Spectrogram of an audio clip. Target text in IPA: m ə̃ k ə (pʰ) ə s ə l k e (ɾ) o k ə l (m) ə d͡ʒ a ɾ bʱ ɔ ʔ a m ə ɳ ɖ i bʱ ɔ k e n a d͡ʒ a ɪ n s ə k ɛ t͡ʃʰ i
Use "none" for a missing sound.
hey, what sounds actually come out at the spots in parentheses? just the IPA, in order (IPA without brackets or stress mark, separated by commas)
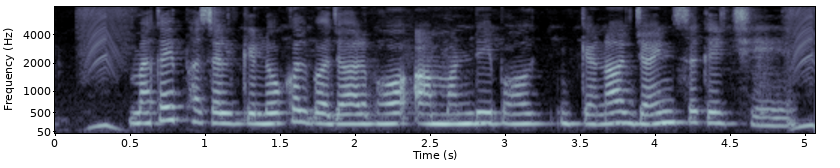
pʰ, l, b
